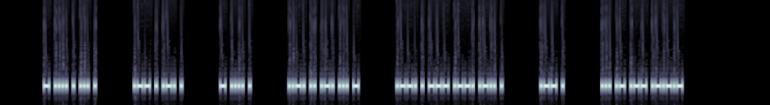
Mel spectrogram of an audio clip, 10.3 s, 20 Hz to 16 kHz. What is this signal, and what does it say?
Morse code, heard as a keyed tone, about 50 wpm, 700 Hz. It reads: THESE WERE THE FIRST PEOPLE WE SAW.
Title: 3x Word-Spacing - Sentences from Top 300 Words - 50wpm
